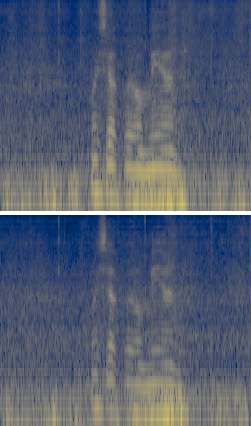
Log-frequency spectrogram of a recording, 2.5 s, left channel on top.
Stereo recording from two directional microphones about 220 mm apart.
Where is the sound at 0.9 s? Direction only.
25° left (ahead or behind).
